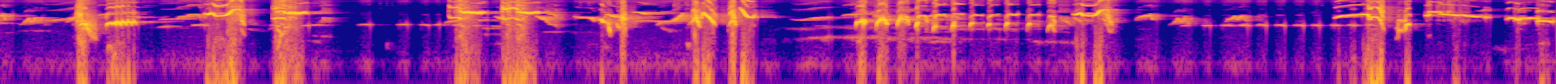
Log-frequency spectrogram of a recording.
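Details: Gacor narung song of an oriental magpie-robin, aimed at setting a lazy bird singing. Loud sharp phrases come every second or two, then a rattling series of rapid notes and a steady held tone.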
